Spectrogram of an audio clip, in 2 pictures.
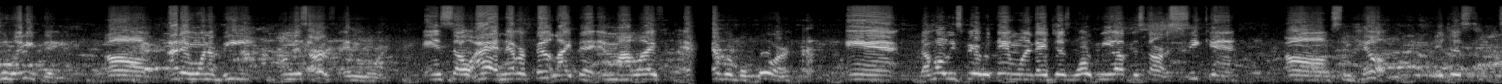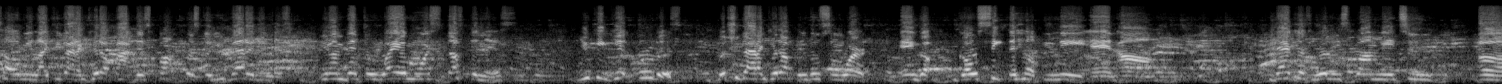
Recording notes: This special broadcast is live from the Mind,Body & Spirit event in Dallas,TX.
